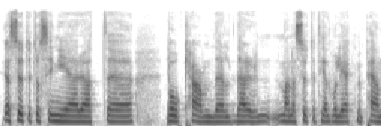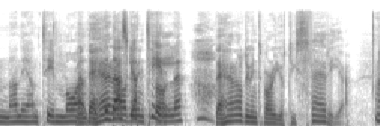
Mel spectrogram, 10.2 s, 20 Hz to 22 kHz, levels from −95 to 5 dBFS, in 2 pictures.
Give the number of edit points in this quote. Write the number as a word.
three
